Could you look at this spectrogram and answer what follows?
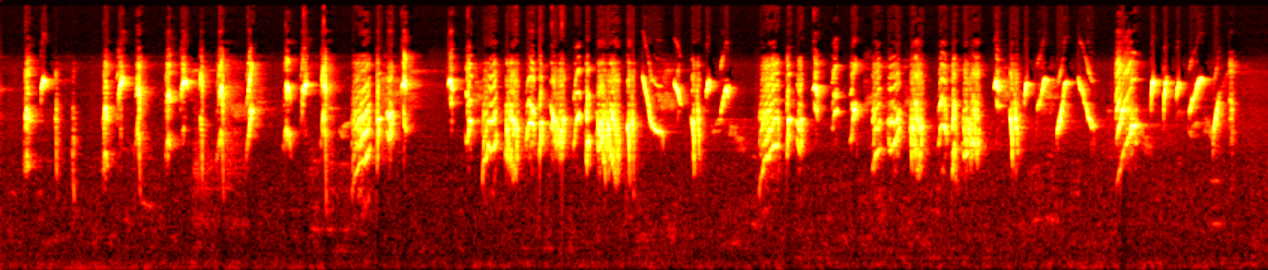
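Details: Long-tailed shrike (cendet), a lively singer packed with varied other birds' sounds for training birds that seldom sing, delivers a continuous rapid jumble of scratchy chips, trills and sharp notes for over twelve seconds, broken only by brief pauses.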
